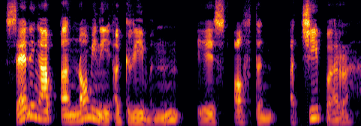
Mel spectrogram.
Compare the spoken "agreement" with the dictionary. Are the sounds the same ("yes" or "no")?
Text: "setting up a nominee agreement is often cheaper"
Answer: no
